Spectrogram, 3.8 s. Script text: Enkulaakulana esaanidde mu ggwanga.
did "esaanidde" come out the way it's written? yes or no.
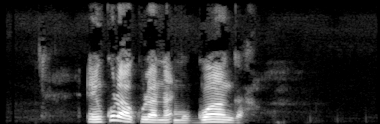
no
